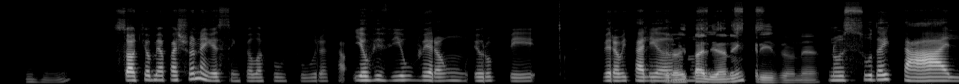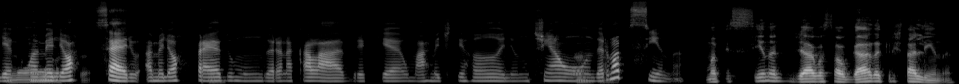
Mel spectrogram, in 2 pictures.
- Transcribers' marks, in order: tongue click
- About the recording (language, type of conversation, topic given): Portuguese, advice, Como está sendo para você se adaptar a costumes e normas sociais diferentes no novo lugar?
